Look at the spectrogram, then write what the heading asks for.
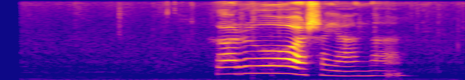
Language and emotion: Russian, positive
